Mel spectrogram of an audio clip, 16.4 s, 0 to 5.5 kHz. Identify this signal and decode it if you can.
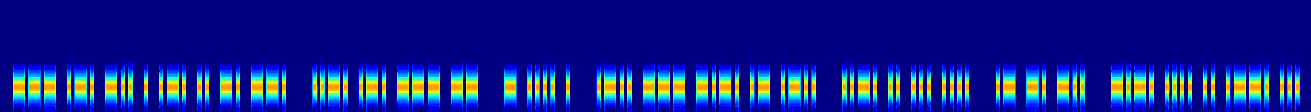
Morse code, heard as a keyed tone, about 25 wpm, 600 Hz. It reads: ORDERING FROM THE LOCAL FISH AND CHIPS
